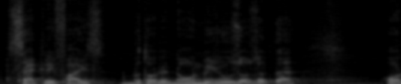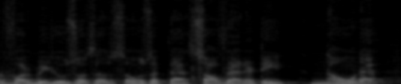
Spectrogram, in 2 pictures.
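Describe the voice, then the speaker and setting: Pakistani male tutor, mellow, slightly high voice, reads English lines slowly. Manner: slow, deliberate reading of English sentences. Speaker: teacher. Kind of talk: explaining textbook exercises.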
